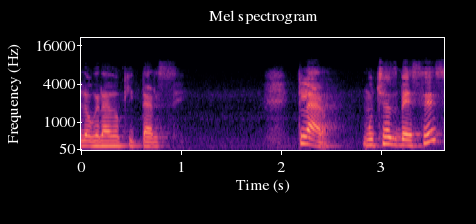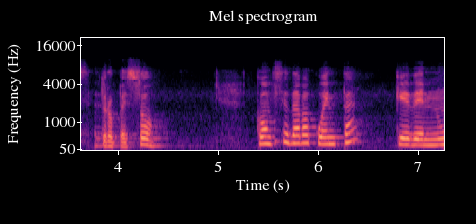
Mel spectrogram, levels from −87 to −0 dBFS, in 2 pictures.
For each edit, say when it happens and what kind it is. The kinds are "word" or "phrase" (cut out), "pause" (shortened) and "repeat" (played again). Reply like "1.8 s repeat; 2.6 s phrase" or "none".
3.8 s word; 5.6 s word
